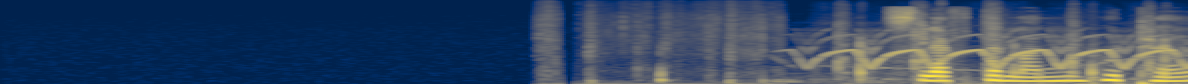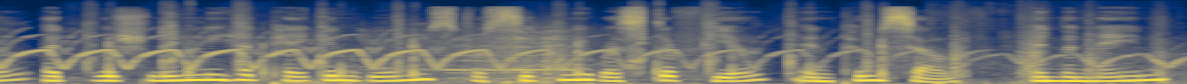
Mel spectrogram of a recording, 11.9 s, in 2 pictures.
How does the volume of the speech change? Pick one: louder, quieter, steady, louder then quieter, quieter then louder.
steady.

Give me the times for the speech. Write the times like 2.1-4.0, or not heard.
4.5-11.8.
